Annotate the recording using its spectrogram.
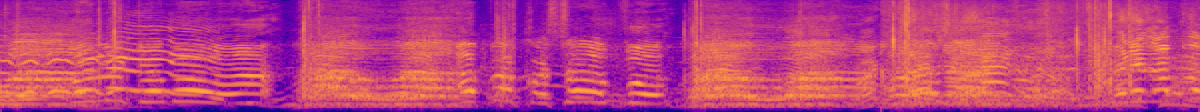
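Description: Kilimanjaro guides and porters singing a lively Swahili group song together, many men's voices at once. It is their pre-climb song praying that the climbers finish safely.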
